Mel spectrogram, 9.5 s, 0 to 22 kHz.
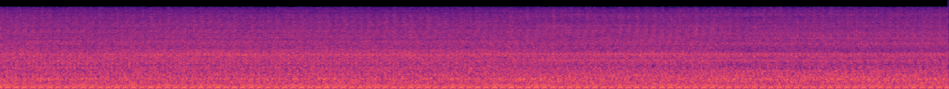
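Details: John Deere 401C diesel with cracked block, idling: uneven, lumpy beat with one cylinder missing; temperature check shows number three cold while others hot, confirming an injector problem.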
